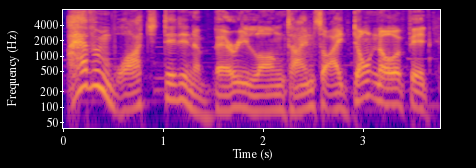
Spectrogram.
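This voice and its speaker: Animated Canadian man hosting kids' radio over music. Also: lowish voice, moderate pace. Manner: casual, encouraging, talks to child listeners. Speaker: radio show host. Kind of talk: children's radio show chat and quiz. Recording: music playing behind the voice.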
